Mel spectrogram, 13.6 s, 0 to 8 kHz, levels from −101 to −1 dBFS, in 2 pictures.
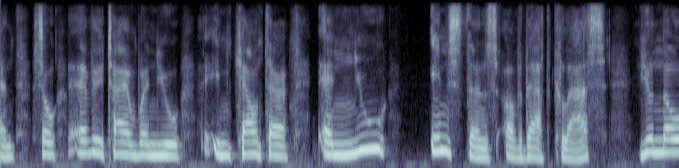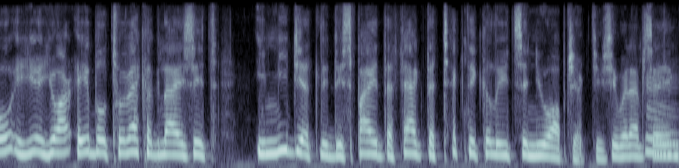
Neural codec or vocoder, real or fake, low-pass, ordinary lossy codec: none; real; 7.2 kHz; MP3, 64 kbps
